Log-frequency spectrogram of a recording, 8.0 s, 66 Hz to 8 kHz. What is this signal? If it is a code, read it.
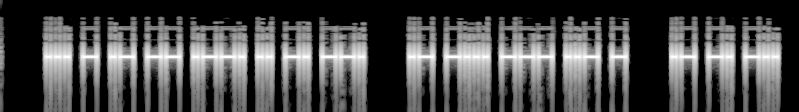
Morse code, heard as a keyed tone, about 27 wpm, 700 Hz. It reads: STAMPING ABOUT AND
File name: 08-Chapter-08 26 WPM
